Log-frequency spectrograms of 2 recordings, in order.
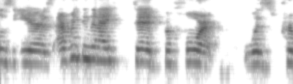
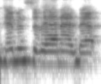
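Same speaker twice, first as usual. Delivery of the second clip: ordinary talk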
